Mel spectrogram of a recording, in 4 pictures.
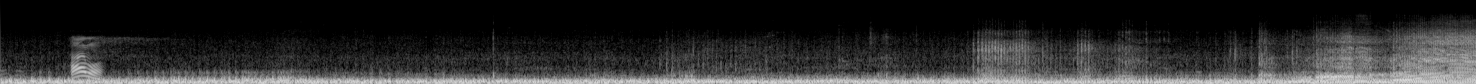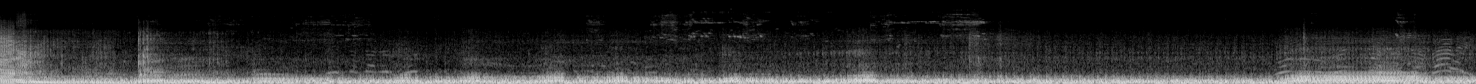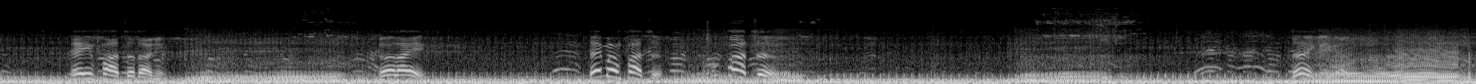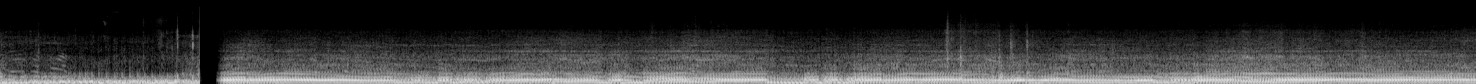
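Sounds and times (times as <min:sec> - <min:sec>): atv engine revving: 0:00.0 - 0:59.0
atv engines running: 0:00.0 - 0:59.0.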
